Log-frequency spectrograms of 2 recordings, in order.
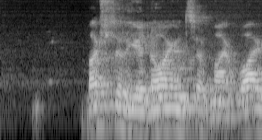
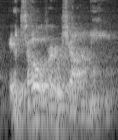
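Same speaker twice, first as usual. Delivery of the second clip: Colonel Troutman; 3 semitones higher than usual. Acted. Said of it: "He was Colonel Troutman".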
